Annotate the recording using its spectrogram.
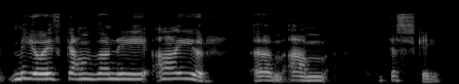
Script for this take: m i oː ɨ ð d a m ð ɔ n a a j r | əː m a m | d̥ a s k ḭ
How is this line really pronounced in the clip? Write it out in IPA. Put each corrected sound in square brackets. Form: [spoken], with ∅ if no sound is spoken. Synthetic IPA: m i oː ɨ ð [ɡ] a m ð ɔ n [i] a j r | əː m a m | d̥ [ə] s k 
